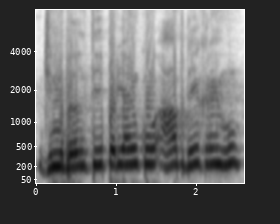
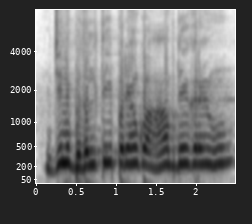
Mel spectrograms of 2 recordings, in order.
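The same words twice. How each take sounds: The two takes are said the same way.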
